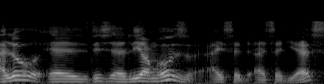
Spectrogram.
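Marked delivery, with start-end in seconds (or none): 0.0-1.9 put-on French accent. Retelling a phone call from a French girl, in a French accent. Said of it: "I have to do the accent".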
